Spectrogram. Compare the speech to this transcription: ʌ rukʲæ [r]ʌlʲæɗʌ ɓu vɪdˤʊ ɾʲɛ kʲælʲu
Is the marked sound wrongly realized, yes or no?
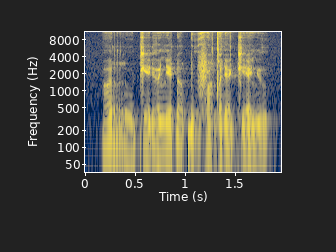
yes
